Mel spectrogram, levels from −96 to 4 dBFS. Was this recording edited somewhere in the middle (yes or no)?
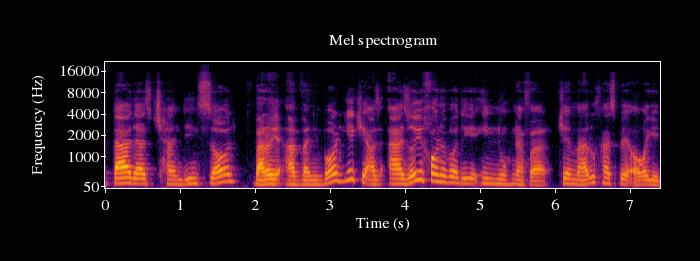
yes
